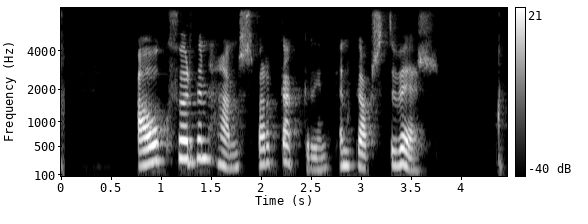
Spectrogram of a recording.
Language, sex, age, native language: Icelandic, male, 11, Icelandic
